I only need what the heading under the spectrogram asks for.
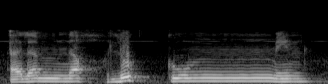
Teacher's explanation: بإدغام القاف في الكاف إدغاما كاملا فلا يبقى للقاف أثر، ويكون النطق بكاف مشددة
